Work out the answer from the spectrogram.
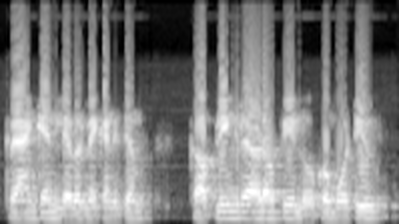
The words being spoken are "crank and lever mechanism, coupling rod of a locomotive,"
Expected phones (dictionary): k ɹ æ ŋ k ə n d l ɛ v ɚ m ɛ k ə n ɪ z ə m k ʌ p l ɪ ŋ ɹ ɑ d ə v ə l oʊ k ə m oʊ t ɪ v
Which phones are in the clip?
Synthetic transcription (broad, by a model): k ɹ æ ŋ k ə n d l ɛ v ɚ m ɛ k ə n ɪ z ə m k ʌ p l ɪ ŋ ɹ ɑ d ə p ə l oʊ k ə m oʊ t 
